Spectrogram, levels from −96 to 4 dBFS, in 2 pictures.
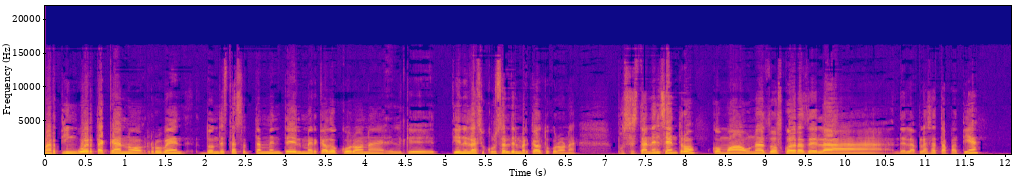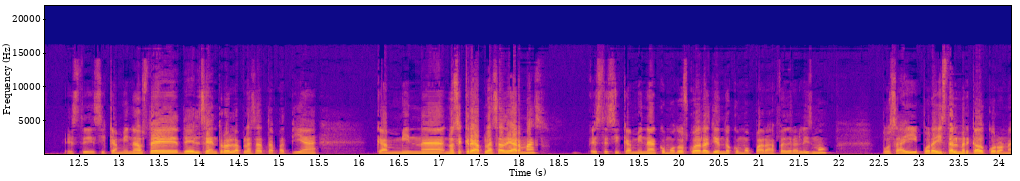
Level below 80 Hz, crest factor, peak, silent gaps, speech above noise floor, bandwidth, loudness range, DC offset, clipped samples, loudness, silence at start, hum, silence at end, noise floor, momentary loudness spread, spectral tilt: -48 dBFS; 16 dB; -2 dBFS; none; 29 dB; 16 kHz; 4 LU; under 0.1%; under 0.1%; -17 LUFS; 0 s; none; 0 s; -46 dBFS; 11 LU; -5.5 dB/octave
